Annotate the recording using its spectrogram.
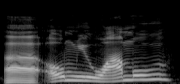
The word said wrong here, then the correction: Oumuamua: Oumuamua. – Oumuamua.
